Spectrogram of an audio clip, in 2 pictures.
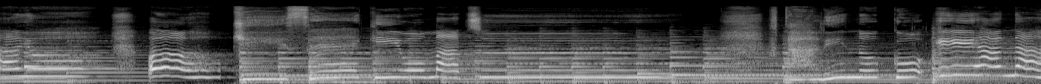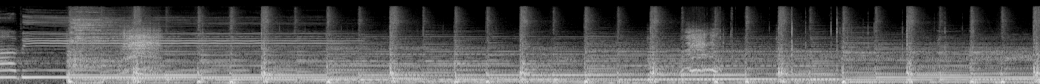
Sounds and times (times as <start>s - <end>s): Owl: 11.6s - 12.2s, 17.2s - 17.8s.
